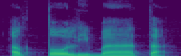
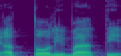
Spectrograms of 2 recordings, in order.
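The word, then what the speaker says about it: الطالباتِ: Jadi tidak boleh membacanya dengan at-thalibata, tetapi at-thalibati dengan kasrah ujungnya.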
